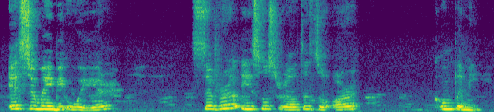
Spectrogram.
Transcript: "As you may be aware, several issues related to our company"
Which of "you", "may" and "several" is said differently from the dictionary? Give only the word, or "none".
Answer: none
